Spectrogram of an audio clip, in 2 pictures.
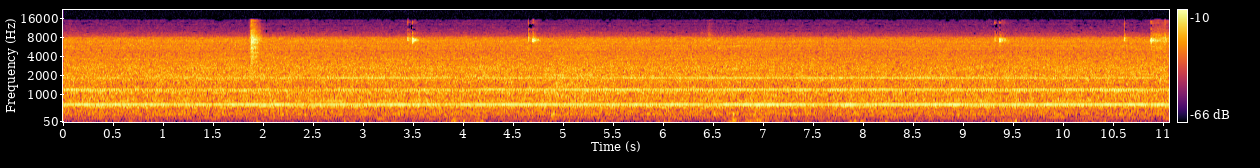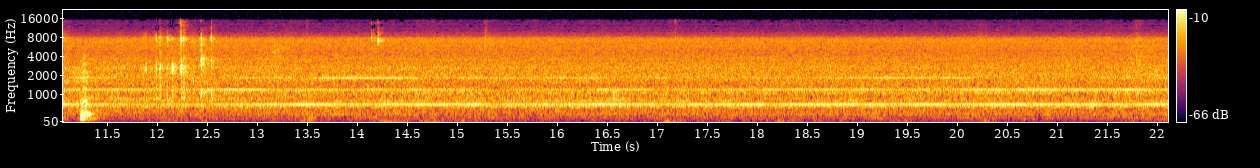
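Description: Steady whirring hum of a running multi-GPU mining rig, with a constant whine in it, and a few short keyboard clicks around the middle as overclock values are typed in.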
